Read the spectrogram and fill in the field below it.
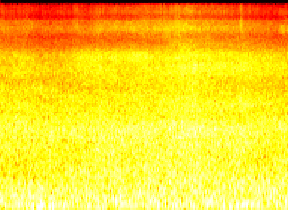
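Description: Beach surf washing steadily at the water's edge on a hot spring day, a continuous loud wash of waves with wind buffeting the microphone and no talk.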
